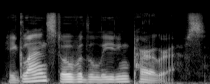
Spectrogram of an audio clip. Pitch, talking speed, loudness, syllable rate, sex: 120 Hz, 170 wpm, -17 LUFS, 5.5 syllables/s, male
